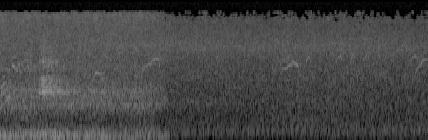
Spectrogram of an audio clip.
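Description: Wind noise on the microphone for about the first two and a half seconds, cutting off suddenly. After that, faint outdoor ambience with a few scattered small-bird chirps.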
